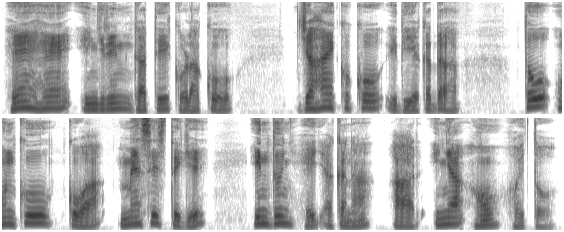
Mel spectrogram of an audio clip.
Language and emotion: Santali, neutral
